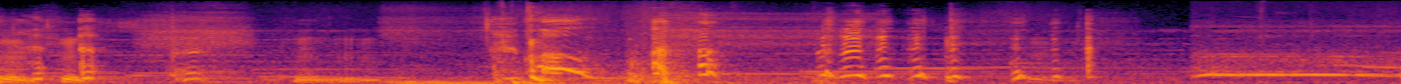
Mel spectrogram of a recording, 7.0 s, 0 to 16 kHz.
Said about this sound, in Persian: چی بود؟ زوزه گرگ. از ما خیلی دوره. چقدر دوره؟ 2 کیلومتر. هنی؟ 10 کیلومتر.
